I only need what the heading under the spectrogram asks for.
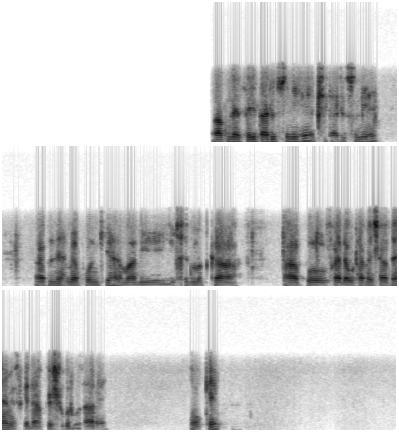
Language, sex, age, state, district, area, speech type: Urdu, male, 30-45, Delhi, North East Delhi, urban, conversation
